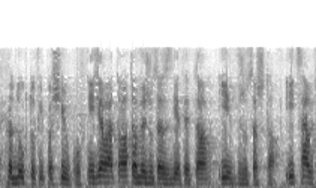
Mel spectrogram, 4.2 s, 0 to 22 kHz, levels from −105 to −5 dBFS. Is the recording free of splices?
yes; 0 cuts

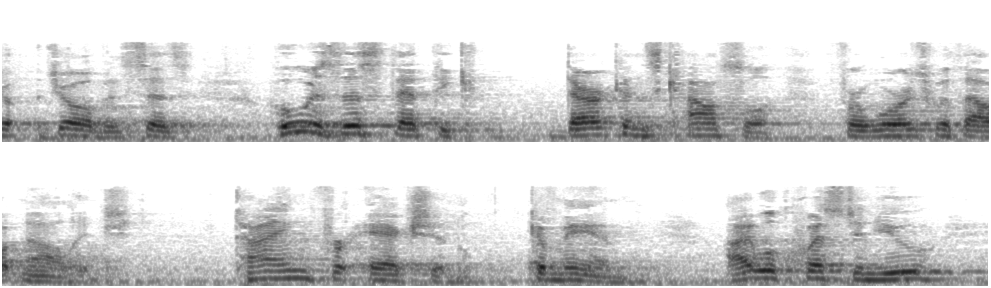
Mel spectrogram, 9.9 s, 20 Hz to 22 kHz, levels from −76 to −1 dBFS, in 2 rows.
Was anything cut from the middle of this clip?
yes; 1 cut; at 7.6 s

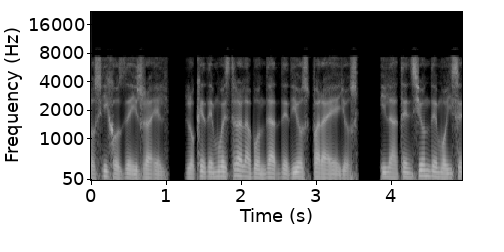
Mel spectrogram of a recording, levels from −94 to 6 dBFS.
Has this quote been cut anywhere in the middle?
yes; 1 cut; at 1.1 s

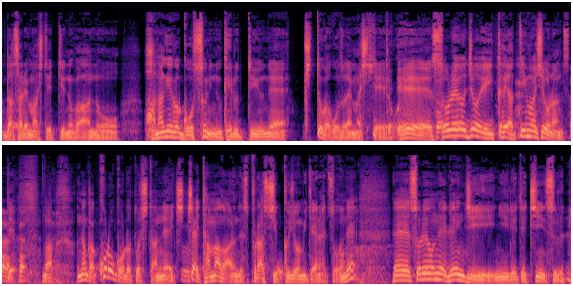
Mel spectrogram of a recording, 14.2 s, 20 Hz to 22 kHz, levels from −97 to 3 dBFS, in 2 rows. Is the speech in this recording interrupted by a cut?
yes; 2 cuts; at 3.6 s, 7.7 s

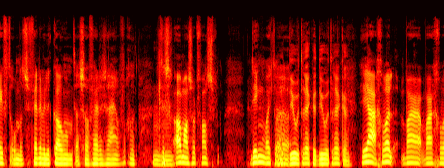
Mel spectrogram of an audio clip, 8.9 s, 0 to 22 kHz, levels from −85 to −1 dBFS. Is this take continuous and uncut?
no; 1 cut; at 1.4 s

